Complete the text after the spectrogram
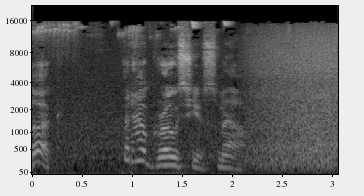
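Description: A small bat squeaks in high chirps.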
